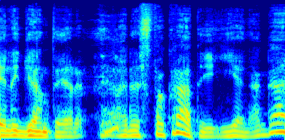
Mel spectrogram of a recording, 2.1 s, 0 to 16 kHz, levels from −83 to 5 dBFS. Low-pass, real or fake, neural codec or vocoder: 14.4 kHz; fake; codec, 44.1 kHz, 3.4 kbps, Pupu-Codec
